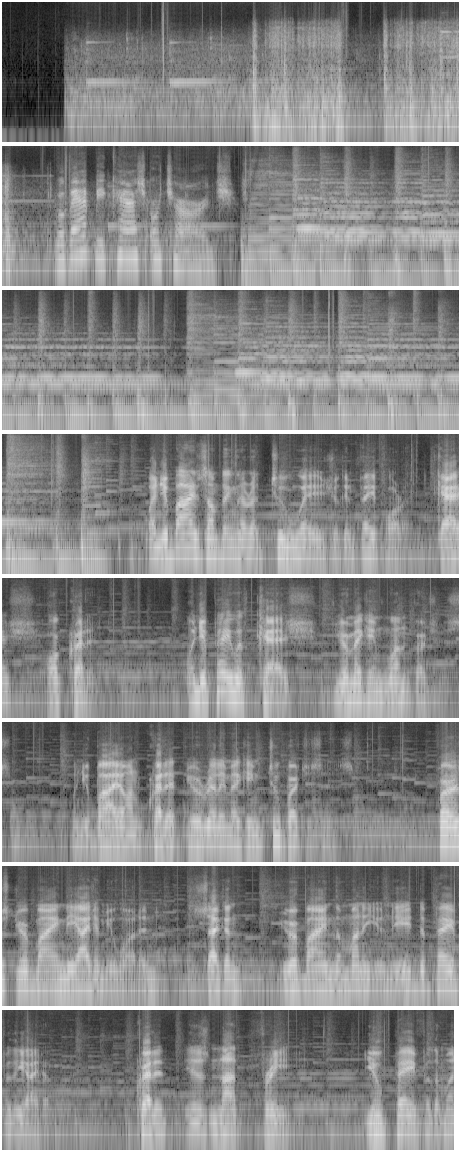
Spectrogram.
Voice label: Announcer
